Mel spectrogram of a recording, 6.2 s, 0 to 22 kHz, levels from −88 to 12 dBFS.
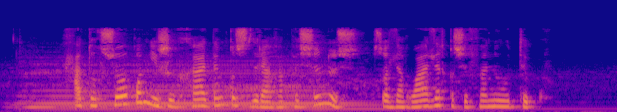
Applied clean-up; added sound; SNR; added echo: none; Bowed string instrument; 11 dB; none.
